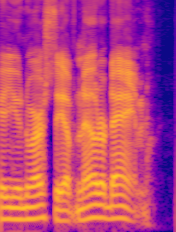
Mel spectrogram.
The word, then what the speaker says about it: Notre Dame: So what I'm actually talking about is like the Notre Dame, right? It burnt. – Can you pronounce that properly, please? – Notre Dame. – Thank you.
